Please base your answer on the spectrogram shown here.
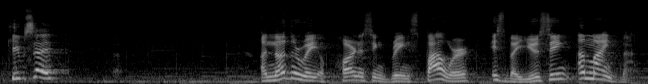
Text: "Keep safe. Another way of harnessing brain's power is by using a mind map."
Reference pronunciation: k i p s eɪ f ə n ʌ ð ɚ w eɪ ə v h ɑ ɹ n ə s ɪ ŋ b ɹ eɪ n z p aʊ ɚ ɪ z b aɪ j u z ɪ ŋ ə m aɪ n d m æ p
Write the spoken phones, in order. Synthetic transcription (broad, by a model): k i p s eɪ f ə n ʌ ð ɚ w eɪ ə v h ɑ ɹ n ə s ɪ ŋ b ɹ eɪ n s p aʊ ɚ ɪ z b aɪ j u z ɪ ŋ ə m aɪ n d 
